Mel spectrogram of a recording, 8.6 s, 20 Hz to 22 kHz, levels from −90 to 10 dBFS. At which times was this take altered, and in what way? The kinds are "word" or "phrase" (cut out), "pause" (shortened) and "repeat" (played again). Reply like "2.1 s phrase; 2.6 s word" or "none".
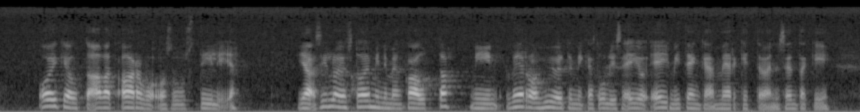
1.2 s word; 3.5 s word; 5.0 s word; 5.9 s word; 6.7 s word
